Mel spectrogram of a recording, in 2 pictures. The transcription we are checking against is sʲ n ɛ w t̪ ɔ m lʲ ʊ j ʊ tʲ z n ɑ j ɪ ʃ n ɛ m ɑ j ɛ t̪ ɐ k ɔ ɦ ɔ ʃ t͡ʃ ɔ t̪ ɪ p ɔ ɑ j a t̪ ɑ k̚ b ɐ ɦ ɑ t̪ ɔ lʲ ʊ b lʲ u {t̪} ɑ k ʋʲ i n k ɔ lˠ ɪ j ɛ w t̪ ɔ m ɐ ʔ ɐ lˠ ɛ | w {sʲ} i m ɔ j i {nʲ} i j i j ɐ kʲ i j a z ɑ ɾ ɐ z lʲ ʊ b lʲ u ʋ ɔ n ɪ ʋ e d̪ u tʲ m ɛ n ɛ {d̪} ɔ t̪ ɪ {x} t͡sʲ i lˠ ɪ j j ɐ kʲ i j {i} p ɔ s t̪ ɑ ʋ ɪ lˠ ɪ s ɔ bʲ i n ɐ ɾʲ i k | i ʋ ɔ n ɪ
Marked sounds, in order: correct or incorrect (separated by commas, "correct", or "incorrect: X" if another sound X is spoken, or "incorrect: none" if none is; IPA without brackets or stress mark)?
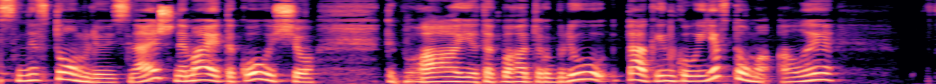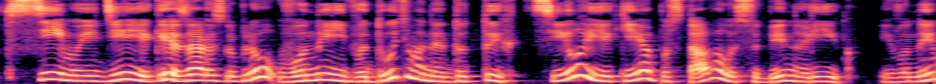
correct, correct, incorrect: dʲ, correct, correct, incorrect: a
